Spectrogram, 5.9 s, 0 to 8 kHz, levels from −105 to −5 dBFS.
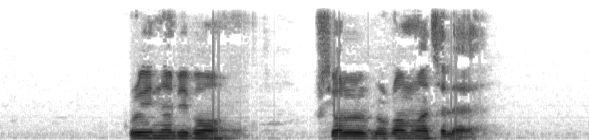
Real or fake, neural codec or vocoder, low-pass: real; none; 7.2 kHz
